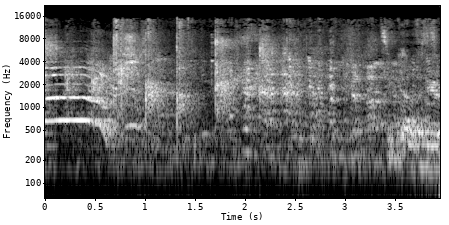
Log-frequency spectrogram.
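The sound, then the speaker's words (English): An audience claps in a dense, steady patter for a few seconds, mixed with crowd murmur and a few chuckles, with a brief tone at the start. “Yeah, let's also give a round of applause to Sunshine.”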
